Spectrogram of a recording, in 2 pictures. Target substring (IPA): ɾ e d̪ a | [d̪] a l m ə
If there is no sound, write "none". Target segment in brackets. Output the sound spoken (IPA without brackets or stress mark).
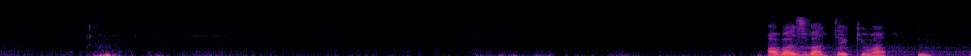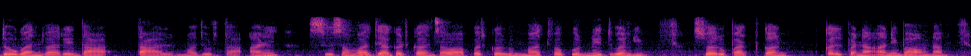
t̪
